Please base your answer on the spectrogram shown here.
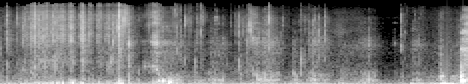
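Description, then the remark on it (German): Crunchy chewing of a crisp teriyaki-flavored snack, with repeated dry crackling bites and crinkling texture throughout, moderately loud and uneven in rhythm, growing louder at the end, with no talking. “gespannt, was du zu dieser Geschmacksrichtung sagst. Teriyaki.”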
